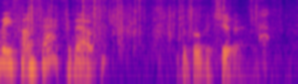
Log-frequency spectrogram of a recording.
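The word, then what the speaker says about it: Bogue Chitto: There's a lot of chalk Indians down here, meaning big creek or large stream, and it is pronounced bogacitt.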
